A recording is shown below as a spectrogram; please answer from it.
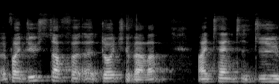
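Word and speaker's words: Deutsche Welle: com but you'll probably tell us the correct pronunciation of the actual of the actual company yeah it's a deutsche bella so it's germany's public broadcaster i mainly focus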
